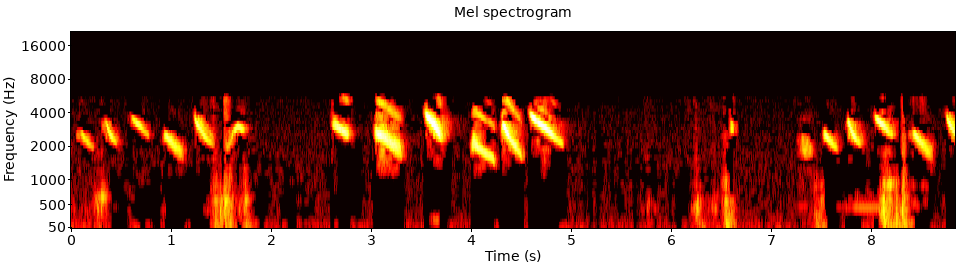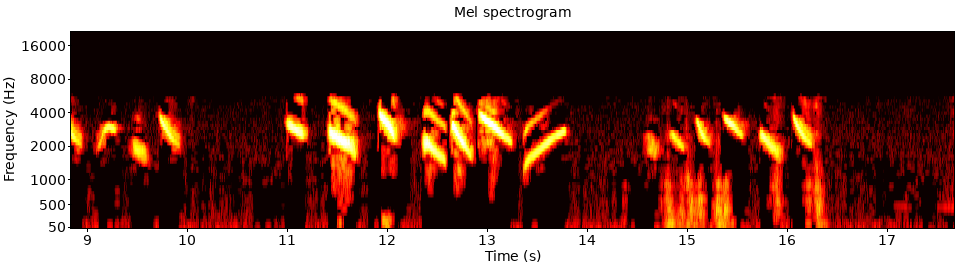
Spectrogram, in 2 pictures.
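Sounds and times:
green-winged saltator singing bright whistled phrases: 0:02.6 - 0:05.0, 0:07.4 - 0:10.0, 0:11.0 - 0:13.8, 0:14.8 - 0:16.3.

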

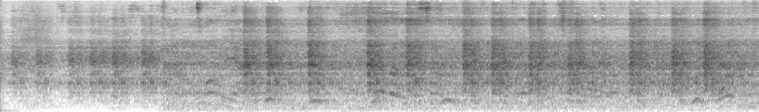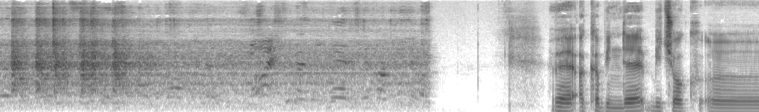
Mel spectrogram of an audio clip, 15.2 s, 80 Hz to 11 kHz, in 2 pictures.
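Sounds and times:
gunshots at a courthouse: 0:00.0 - 0:11.9
steady noisy outdoor background: 0:00.0 - 0:12.0
speech: 0:13.1 - 0:15.1.

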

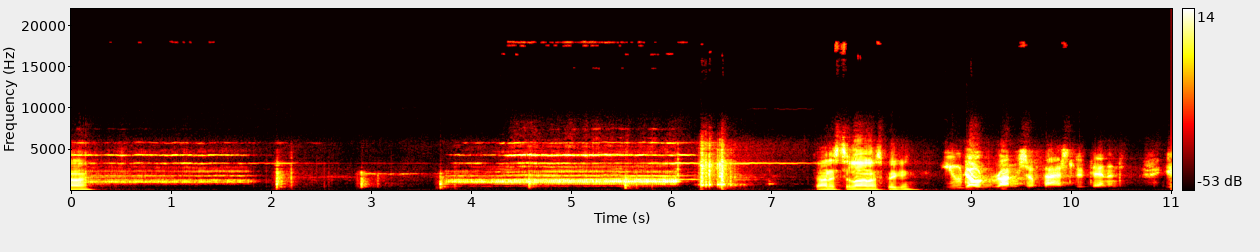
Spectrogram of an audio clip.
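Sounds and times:
speech: 0:00.0 - 0:00.3, 0:07.5 - 0:11.0
telephone ringing in electronic bursts: 0:00.0 - 0:07.4.

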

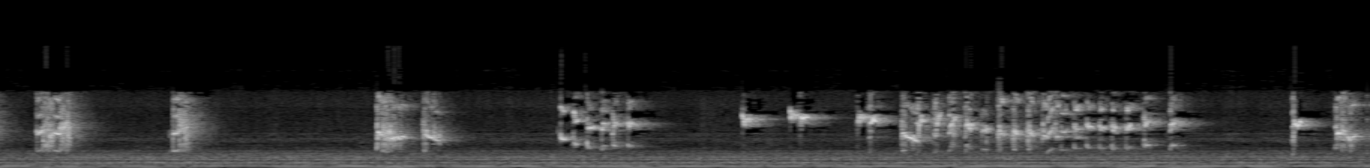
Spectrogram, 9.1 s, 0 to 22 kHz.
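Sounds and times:
oriental magpie-robin singing: 0:00.0 - 0:01.4, 0:02.5 - 0:03.1, 0:03.8 - 0:04.4, 0:05.0 - 0:09.1
steady background hum: 0:00.0 - 0:09.1.

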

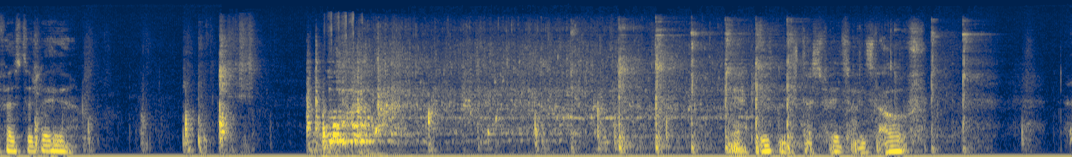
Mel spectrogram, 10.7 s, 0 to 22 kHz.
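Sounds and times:
speech: 0:00.0 - 0:01.0, 0:07.6 - 0:09.4
toilet flush washing rubble down in a prison cell: 0:03.1 - 0:09.6.

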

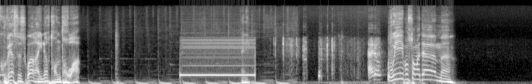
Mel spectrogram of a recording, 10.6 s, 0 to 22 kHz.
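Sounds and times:
speech: 0:00.2 - 0:01.7, 0:07.4 - 0:09.1
pulsing low bass beat: 0:03.6 - 0:05.1
steady held telephone tone: 0:03.6 - 0:05.1.

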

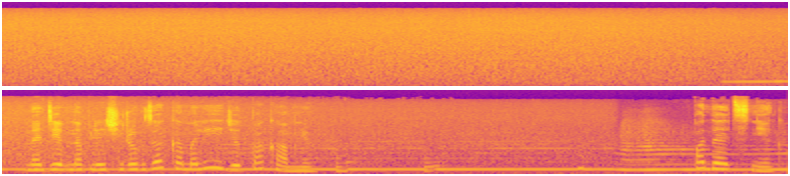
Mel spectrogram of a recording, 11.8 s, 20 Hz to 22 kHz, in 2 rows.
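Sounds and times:
waterfall pouring between two large boulders on a slope: 0:00.0 - 0:10.2
speech: 0:05.4 - 0:08.6, 0:11.2 - 0:11.7.

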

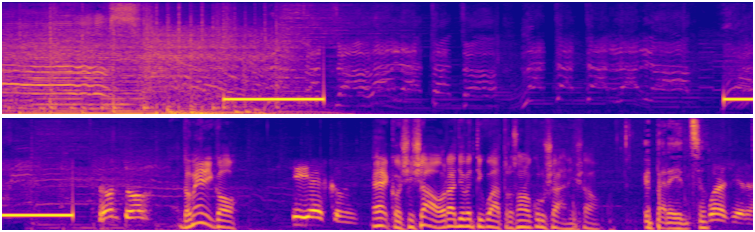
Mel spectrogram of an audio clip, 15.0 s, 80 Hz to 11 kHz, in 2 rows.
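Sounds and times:
music: 0:00.0 - 0:15.0
speech: 0:02.2 - 0:02.4, 0:08.9 - 0:15.0
telephone line tone while placing a call: 0:02.2 - 0:03.2, 0:07.2 - 0:08.2.

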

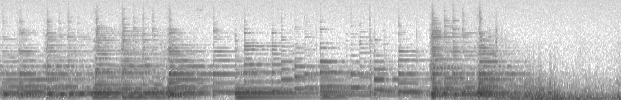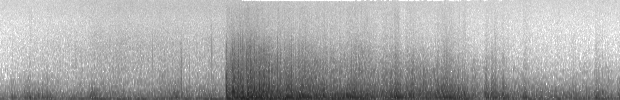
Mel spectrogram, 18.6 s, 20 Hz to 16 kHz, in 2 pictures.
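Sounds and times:
thunder during a storm at sea: 0:07.2 - 0:18.6.

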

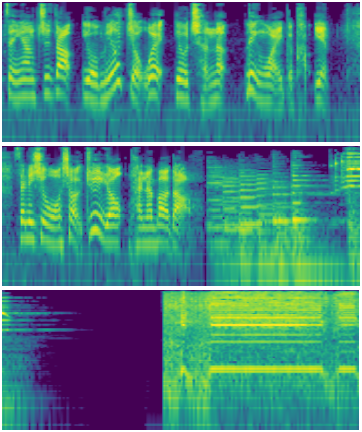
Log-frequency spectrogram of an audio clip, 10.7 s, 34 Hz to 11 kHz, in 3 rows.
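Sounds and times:
speech: 0:00.0 - 0:05.8
police vehicle horn blaring at night on a beach: 0:08.8 - 0:10.7.

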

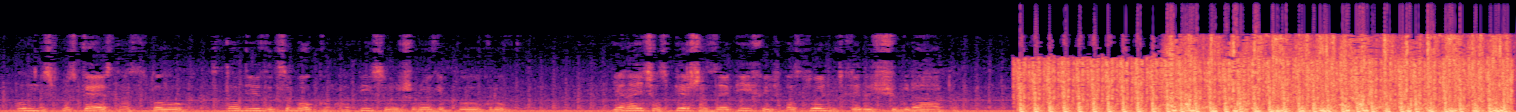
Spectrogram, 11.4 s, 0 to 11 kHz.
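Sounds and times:
speech: 0:00.1 - 0:07.4
heavy-calibre machine gun burst: 0:07.6 - 0:11.3.

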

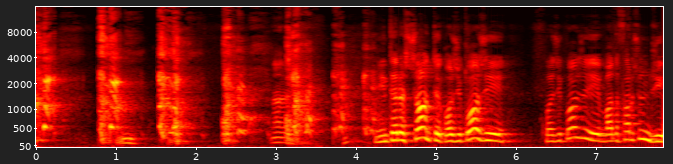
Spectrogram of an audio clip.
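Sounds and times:
storyteller imitating a wolf coughing: 0:00.0 - 0:04.4
speech: 0:04.2 - 0:07.8.

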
